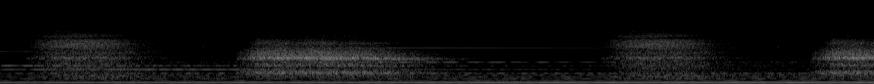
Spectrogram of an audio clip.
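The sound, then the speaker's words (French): Slow, deep breathing during a guided meditation: long airy breaths in an even, unhurried rhythm, the last one cut off, over a low steady drone. “Respirons ensemble profondément.”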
